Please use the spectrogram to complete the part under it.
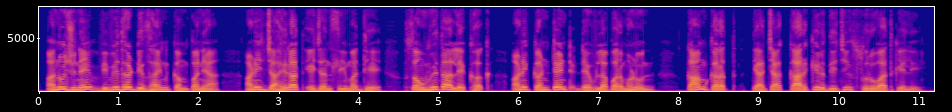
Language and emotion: Marathi, neutral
